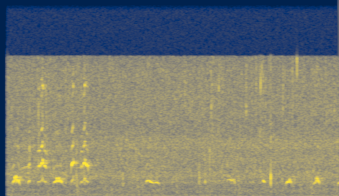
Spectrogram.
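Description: European bee-eaters give short, liquid rolling 'prruip' notes, several in quick succession over three seconds, above a steady low rumble.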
